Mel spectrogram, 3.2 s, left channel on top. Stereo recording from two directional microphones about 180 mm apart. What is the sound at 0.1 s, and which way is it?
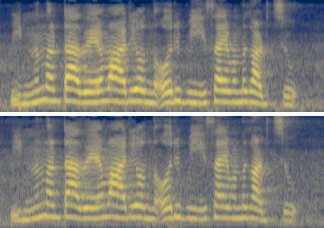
A woman's voice, 10° left (ahead or behind).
